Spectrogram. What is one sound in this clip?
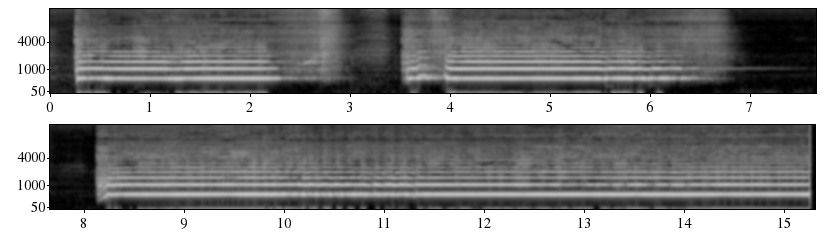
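A man blows long, steady blasts on a horn, close by.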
